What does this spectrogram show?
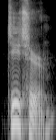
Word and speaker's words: teacher: I like this exercises Подивіться уважно на слово вчитель ми майже не промовляємо останню букву а teacher До речі в англійській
